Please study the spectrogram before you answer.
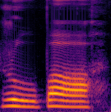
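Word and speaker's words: روباه: We pronounce it he, ruba.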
